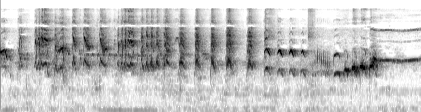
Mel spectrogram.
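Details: White-rumped shama with luxurious fill-in shots: a rapid, loud stuttering chatter of harsh notes in quick pulses, then clear whistled notes and long rising whistles at the end.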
